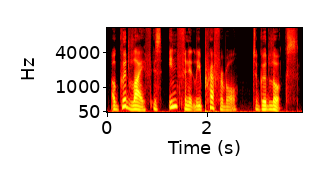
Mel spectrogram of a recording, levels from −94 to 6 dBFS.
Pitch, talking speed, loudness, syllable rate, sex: 155 Hz, 140 wpm, -21 LUFS, 4.9 syllables/s, male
